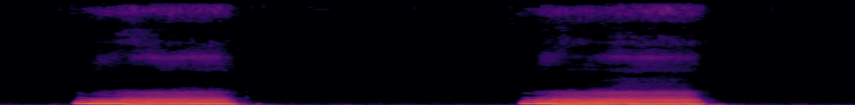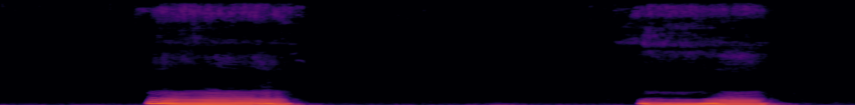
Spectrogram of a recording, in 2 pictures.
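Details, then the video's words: Domestic cat snoring in its sleep, four rough, resonant low snores, each about a second long, coming regularly roughly every three seconds with quiet breathing gaps between. "Кот храпит во сне"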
